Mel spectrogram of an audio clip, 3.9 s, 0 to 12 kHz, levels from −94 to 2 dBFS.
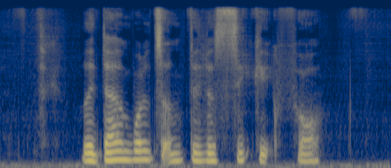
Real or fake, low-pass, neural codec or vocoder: fake; 9.9 kHz; autoencoder, 22.05 kHz, a latent of 192 numbers a frame, VITS, trained on many speakers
